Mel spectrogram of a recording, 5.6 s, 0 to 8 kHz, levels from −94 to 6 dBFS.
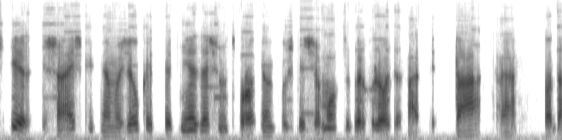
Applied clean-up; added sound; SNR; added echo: neural diffusion model UNIVERSE++.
